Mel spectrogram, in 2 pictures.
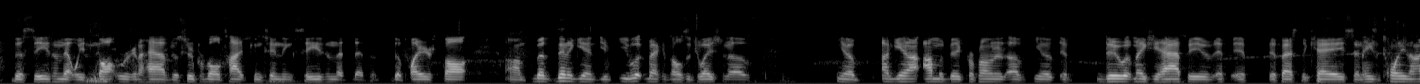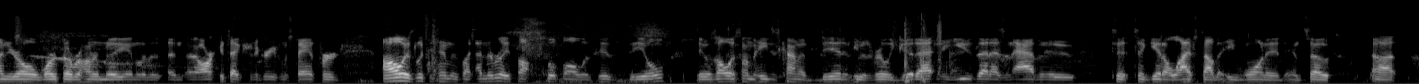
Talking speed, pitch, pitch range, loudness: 260 wpm, 120 Hz, 120-130 Hz, -31 LUFS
